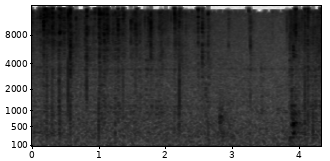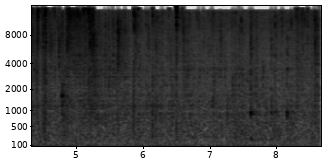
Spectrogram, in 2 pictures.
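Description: Garlic and bread pieces frying in butter in a steel pot, sizzling steadily, with the light clicks and scrapes of a spatula stirring them; the sizzle eases briefly and picks up again about four seconds in.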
